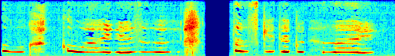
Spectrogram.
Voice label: girl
